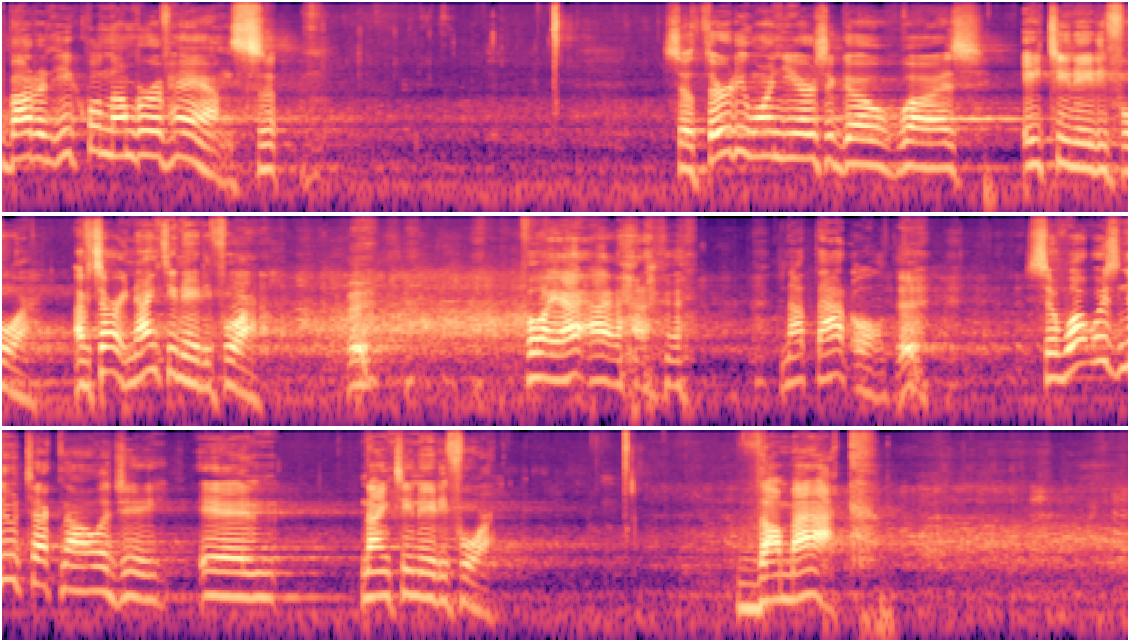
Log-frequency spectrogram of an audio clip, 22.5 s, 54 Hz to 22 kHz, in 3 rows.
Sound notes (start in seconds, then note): 9.2 laugher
